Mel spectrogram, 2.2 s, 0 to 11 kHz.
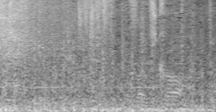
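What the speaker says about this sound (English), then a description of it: "Shoot to kill!" Rapid gunfire from a firefight in Final Fantasy 7 Remake on PS5, a steady dense crackle of shots running through the whole moment under loud game noise and speech.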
